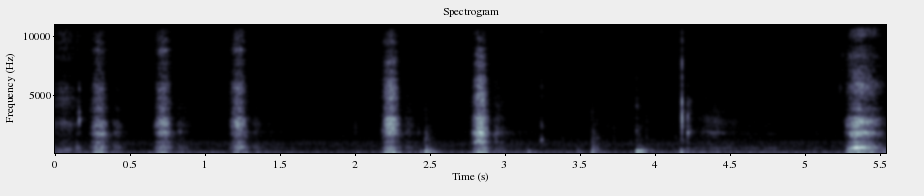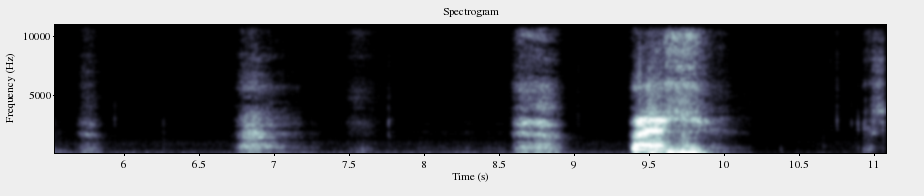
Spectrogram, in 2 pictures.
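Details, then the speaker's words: An adult on a video conference call sneezes after pausing the meeting, with repeated sneezes and apologies. "I'm just gonna have to take a pause here it's a sneeze so try not to keep watching me keep yourselves busy for a moment excuse me"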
